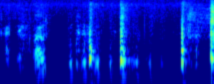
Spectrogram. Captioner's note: Mary sobs; Sir Humphrey laughs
